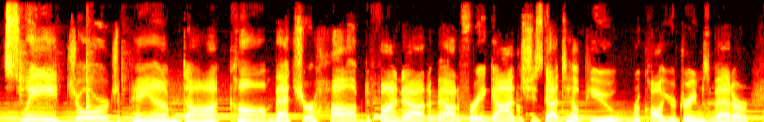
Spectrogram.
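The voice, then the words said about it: Thick Southern US accent. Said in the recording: “I don't hear my accent, but apparently other people do. Anytime I'm talking with someone who is not from the South, they were like, oh, I love that accent. Or you got a thick accent.”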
